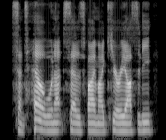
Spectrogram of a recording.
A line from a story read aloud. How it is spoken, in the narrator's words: said Manfred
